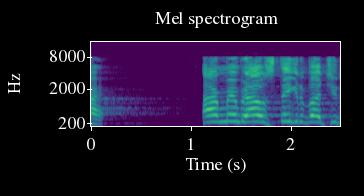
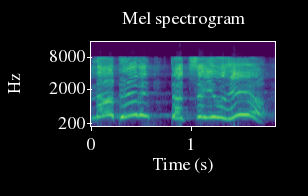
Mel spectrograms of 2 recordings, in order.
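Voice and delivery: put-on higher, louder kid's teasing voice; son teasing dad; 10 semitones higher, 3 dB louder than usual. Son calling out his father on the basketball court, teasing. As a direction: tease your dad like a grinning teenage son. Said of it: "He said".

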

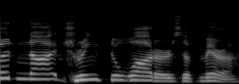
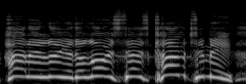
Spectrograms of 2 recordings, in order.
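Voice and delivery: higher, louder, crying out; preaching at full force; 7 semitones higher, 5 dB louder than usual. Acted. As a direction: build to a shouting climax. Climactic preaching.

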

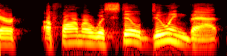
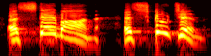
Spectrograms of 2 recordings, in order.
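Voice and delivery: a lightly voiced scolding teacher, raised pitch; imitating Spanish teacher; 6 semitones higher than usual. Spanish teacher scolding a chatty pupil, imitated raised command. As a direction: call the talkative kid to order. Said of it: "my Spanish teacher said this to me".

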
